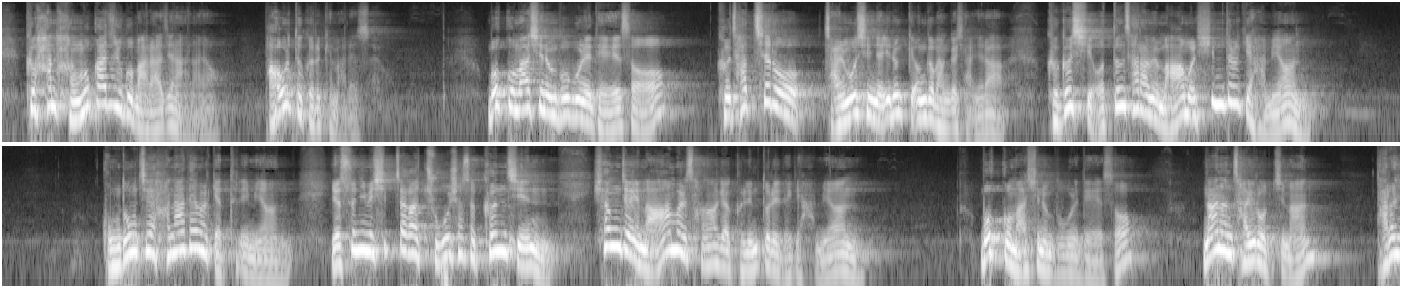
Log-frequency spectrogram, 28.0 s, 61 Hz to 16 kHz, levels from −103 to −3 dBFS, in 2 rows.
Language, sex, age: Korean, male, 40-59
